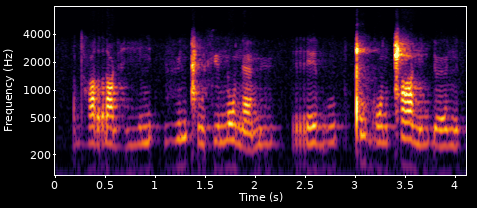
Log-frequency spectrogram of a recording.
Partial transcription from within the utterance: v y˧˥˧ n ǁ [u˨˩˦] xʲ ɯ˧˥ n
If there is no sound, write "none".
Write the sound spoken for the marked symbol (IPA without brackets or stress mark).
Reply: u˨˩˦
